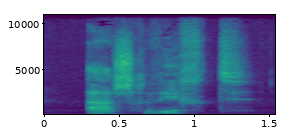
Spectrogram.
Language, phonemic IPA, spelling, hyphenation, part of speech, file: Dutch, /ˈaːs.xəˌʋɪxt/, aasgewicht, aas‧ge‧wicht, noun, Nl-aasgewicht.ogg
- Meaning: weight for weighing the degree to which coins deviated from a standardised mass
